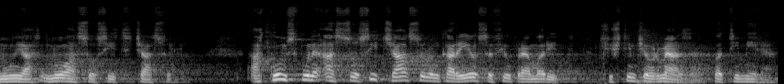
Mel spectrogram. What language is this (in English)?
Romanian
